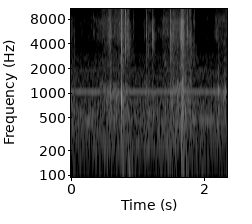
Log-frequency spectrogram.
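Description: Faint crinkling, rustling handling noise in a few short crackly bursts, over a faint steady high-pitched tone.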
